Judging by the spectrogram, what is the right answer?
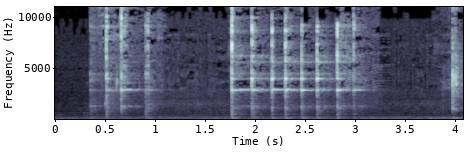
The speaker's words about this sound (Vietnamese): Sau khi thưởng thức hết tô phở nóng thì đây là lúc mà tôi nhâm nhi ly cà phê đen nóng mà mình đã đặt.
